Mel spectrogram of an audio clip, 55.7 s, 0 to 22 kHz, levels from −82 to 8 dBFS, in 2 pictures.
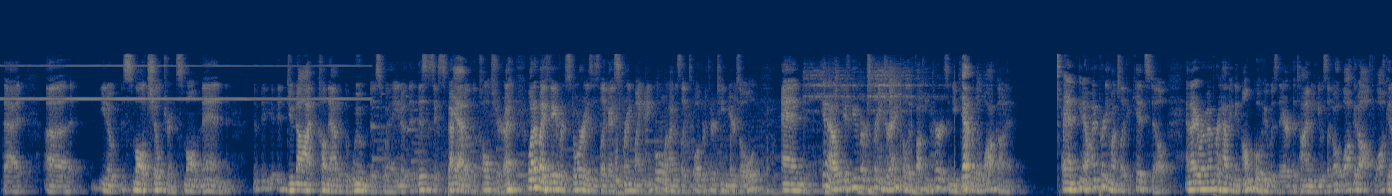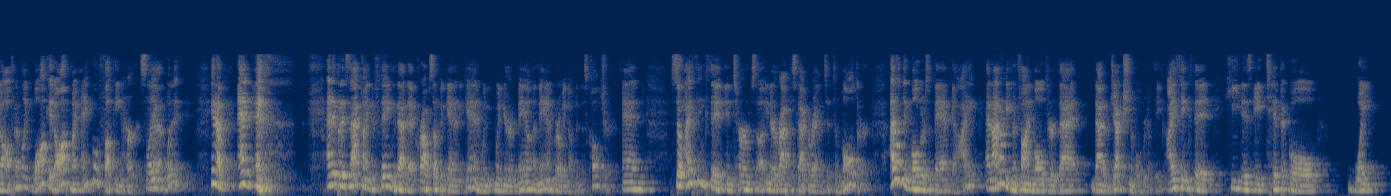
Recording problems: off-mic speech; far
high frequencies cut off; noticeable; nothing above 7 kHz
room echo; slight; dies away in 0.5 s
background music; noticeable; until 19 s; 10 dB below the speech

